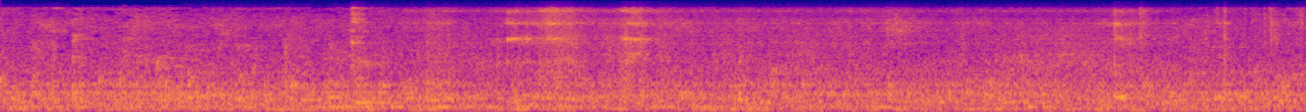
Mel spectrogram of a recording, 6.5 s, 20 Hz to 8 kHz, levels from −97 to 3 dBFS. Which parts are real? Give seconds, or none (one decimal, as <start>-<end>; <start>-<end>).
0.0-2.0; 5.9-6.5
